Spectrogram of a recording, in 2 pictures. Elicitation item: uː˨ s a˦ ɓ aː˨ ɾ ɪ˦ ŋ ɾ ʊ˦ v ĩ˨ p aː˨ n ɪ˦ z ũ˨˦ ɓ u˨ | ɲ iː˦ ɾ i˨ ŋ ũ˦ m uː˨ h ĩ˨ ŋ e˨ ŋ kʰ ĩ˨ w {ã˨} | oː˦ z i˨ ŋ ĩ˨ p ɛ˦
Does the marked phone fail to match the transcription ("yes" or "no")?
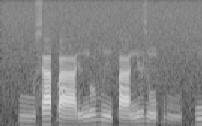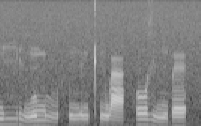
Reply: yes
